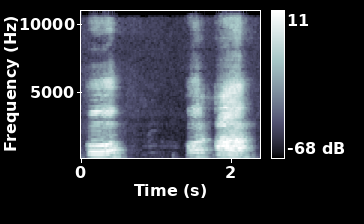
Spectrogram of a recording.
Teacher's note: इन स्वरों को उच्चारित करने में जो हवा का बल पड़ता है, वो बल पड़ता है गले में। और गले का पर्यायची शब्द है कंठ, इसलिए अ को कंठ स्वर कहा जाता है।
